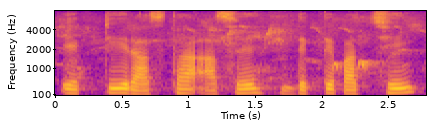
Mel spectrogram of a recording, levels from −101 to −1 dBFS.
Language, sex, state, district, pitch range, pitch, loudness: Bengali, male, West Bengal, Cooch Behar, 130-150 Hz, 140 Hz, -17 LUFS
